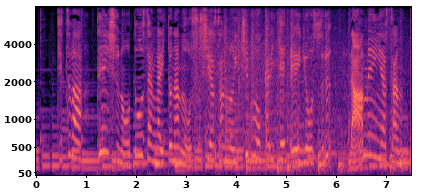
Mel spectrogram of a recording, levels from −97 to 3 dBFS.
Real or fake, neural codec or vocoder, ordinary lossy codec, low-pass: real; none; none; none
